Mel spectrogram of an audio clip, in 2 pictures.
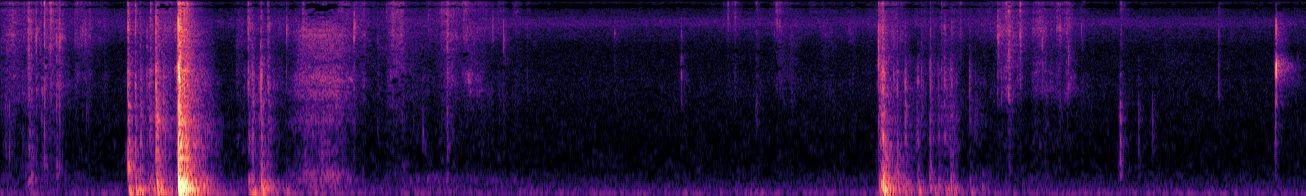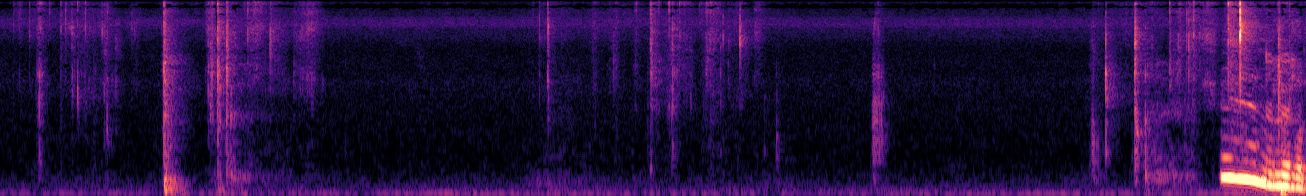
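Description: Plastic squeeze bottles of acrylic pouring paint being handled, squeezed and set down: a few sharp knocks, the loudest about a second in, with softer clicks and crinkles between.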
